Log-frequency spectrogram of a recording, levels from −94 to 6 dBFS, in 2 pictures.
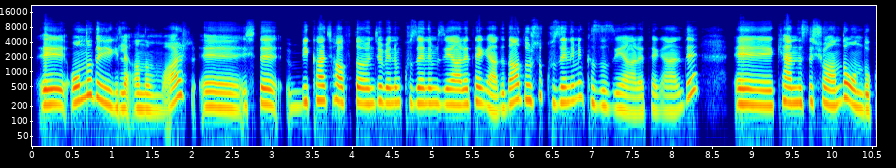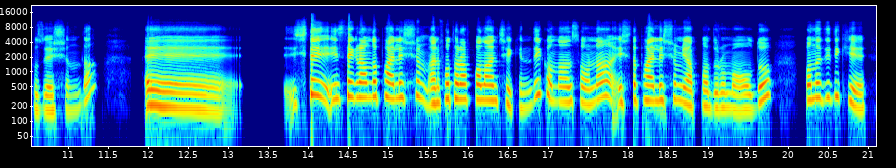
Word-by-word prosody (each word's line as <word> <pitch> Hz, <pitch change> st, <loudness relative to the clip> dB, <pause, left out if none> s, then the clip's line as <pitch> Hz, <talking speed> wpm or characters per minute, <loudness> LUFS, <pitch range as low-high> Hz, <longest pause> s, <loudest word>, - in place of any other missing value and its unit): Eee, 220 Hz, 0 st, +5 dB
onunla 290 Hz, +9 st, +4 dB
da -, -, +3 dB
ilgili 195 Hz, -8 st, 0 dB
anım 180 Hz, -2 st, -4 dB
var. 295 Hz, +9 st, 0 dB, 0.2 s
Eee, 190 Hz, -3 st, -1 dB
işte, 220 Hz, 0 st, 0 dB
birkaç 250 Hz, +7 st, -1 dB
hafta 250 Hz, -2 st, +1 dB
önce 235 Hz, +2 st, 0 dB
benim 240 Hz, 0 st, 0 dB
kuzenim 235 Hz, -1 st, -1 dB
ziyarete 225 Hz, +2 st, +1 dB
geldi. 185 Hz, -4 st, -3 dB
Daha 270 Hz, +4 st, +2 dB
doğrusu 270 Hz, +3 st, -1 dB
kuzenimin 250 Hz, +3 st, -3 dB
kızı 220 Hz, -6 st, -6 dB
ziyarete 165 Hz, -2 st, -6 dB
geldi. 165 Hz, -, -4 dB, 0.5 s
Eee, 215 Hz, -2 st, +3 dB
kendisi 240 Hz, -1 st, 0 dB
şu 245 Hz, 0 st, -2 dB
anda 225 Hz, +6 st, +1 dB
19 180 Hz, -, 0 dB
yaşında. 170 Hz, -, -5 dB, 0.6 s
Eee, 185 Hz, -, +1 dB, 0.6 s
işte, 340 Hz, -5 st, +1 dB
Instagram'da 305 Hz, +2 st, +3 dB
paylaşıyorum, 305 Hz, -2 st, +1 dB
hani, 235 Hz, +1 st, +2 dB
fotoğraf 285 Hz, +1 st, +3 dB
falan 275 Hz, -1 st, +4 dB
çekindik. 225 Hz, -, -4 dB
Ondan 250 Hz, -4 st, 0 dB
sonra, 265 Hz, +5 st, 0 dB
işte, 245 Hz, +4 st, -2 dB
paylaşım 270 Hz, +1 st, 0 dB
yapma 210 Hz, -3 st, 0 dB
durumu 185 Hz, -1 st, -3 dB
oldu. 175 Hz, -, +1 dB, 0.4 s
Bana 280 Hz, +2 st, +2 dB
dedi 305 Hz, +2 st, -3 dB
ki, 220 Hz, -11 st, -2 dB
235 Hz, 130 wpm, -23 LUFS, 190-275 Hz, 0.6 s, Eee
